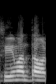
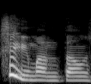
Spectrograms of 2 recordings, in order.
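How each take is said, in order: First: The word is said plainly without added breathiness. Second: Each syllable carries an added breathy h sound. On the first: This is the ordinary way of saying it. "మామూలుగా సీమంతం అంటాం కదా" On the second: This imitates how a particular community speaks. "ప్రతి అక్షరంలో ఆ 'హ' కలుస్తుంది వాళ్ళకి"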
